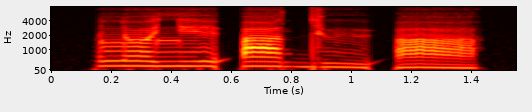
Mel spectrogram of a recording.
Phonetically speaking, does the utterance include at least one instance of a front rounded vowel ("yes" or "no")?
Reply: yes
